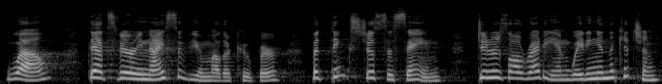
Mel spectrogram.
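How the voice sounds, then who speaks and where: Actress as flustered sitcom housewife, old-time radio style, swooping lively intonation, ringing hall. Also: female voice, on the high side, normal speed, natural voice. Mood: breezy, smug. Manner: theatrical, exclamatory. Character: flustered, chirpy 1940s housewife in a radio comedy. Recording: echoey hall, live stage performance.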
